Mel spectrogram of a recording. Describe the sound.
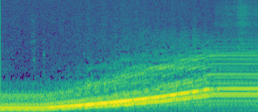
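Moog synthesizer tone stacking layered sounds about a whole tone apart, gliding smoothly upward in pitch over a couple of seconds, then holding steady at the higher note.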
